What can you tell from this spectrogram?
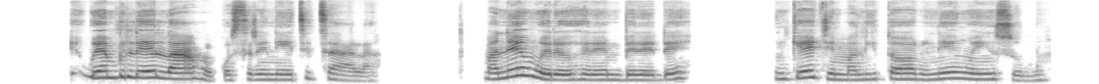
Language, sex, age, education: Igbo, female, 30-45, tertiary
